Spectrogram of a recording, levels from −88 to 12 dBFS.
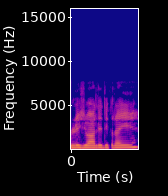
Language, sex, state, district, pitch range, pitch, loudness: Hindi, female, Uttar Pradesh, Ghazipur, 230-235 Hz, 235 Hz, -24 LUFS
